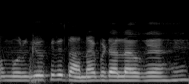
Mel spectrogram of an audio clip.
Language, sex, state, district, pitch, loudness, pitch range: Hindi, female, Bihar, Araria, 185 Hz, -26 LUFS, 185-200 Hz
